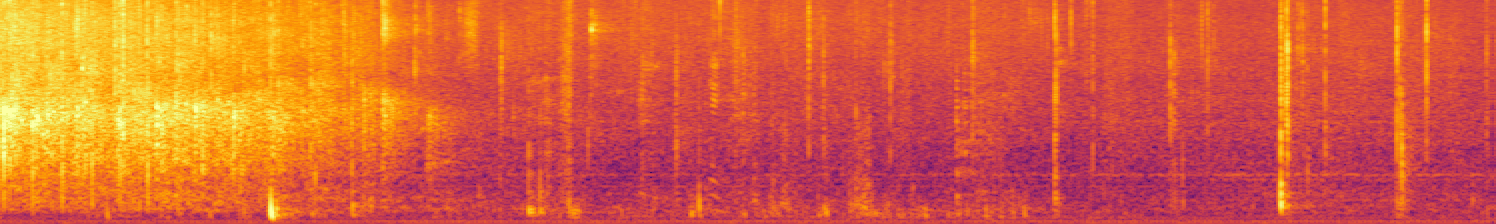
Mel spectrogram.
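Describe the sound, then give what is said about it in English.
A church audience applauding to welcome a reverend who is about to preach: a loud burst of clapping that fades over the first few seconds, followed by scattered, isolated claps and taps. “So let's put our hands together.”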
